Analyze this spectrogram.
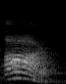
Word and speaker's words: hour: An hour, H is not, it's not hour, it's hour. So O-U-R is pronunciated, H is not pronunciated.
